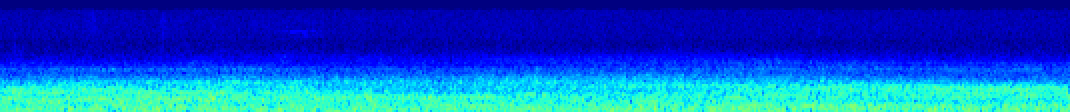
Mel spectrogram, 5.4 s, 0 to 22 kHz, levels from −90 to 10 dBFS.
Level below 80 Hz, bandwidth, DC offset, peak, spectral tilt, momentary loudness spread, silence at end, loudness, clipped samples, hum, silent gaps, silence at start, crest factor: -54 dBFS; 16.5 kHz; under 0.1%; -32 dBFS; -7.5 dB/octave; 3 LU; 0 s; -45 LUFS; under 0.1%; none; none; 0 s; 12 dB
